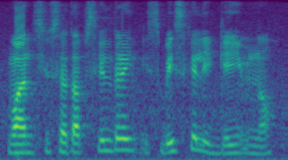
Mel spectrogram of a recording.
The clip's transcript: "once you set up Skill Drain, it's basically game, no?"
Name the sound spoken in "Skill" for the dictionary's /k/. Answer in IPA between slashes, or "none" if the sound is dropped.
none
